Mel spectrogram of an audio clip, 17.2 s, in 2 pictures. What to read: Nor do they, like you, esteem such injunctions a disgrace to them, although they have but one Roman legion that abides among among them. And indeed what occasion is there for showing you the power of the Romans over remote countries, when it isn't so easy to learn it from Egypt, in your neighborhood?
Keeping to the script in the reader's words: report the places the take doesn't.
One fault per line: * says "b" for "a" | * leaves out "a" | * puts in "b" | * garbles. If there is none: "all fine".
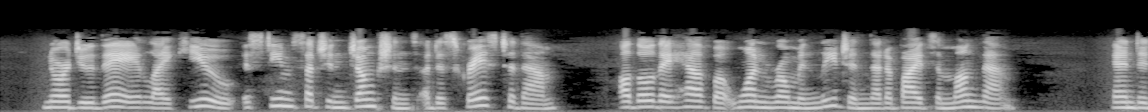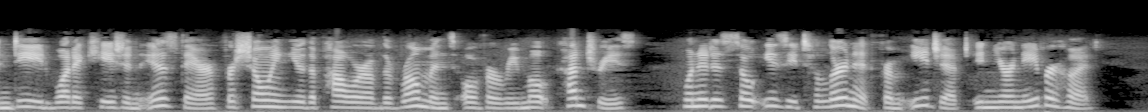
* leaves out "among"
* says "is" for "isn't"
